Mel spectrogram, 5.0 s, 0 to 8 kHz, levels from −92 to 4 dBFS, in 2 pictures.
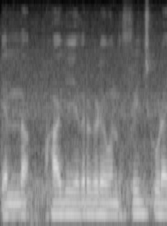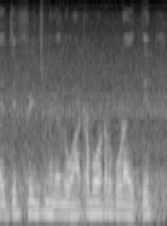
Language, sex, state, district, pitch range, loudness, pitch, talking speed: Kannada, male, Karnataka, Bidar, 105-115 Hz, -18 LUFS, 110 Hz, 155 wpm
